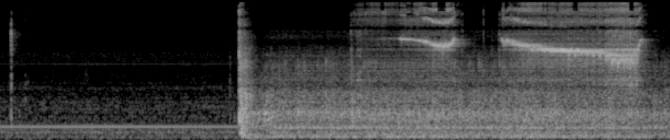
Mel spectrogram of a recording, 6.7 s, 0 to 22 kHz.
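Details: 1940s South Bend lathe drilling steel with a 5/16 bit using Anchorlube; a high thin screech rises and wavers twice, from either a dull bit or work-hardened material.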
